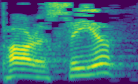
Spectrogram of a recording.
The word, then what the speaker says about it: parousia: It is the word parousia.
